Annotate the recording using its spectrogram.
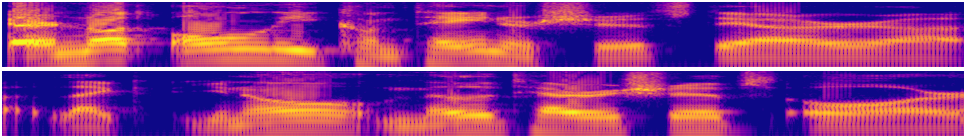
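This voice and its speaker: With a German accent, a man speaks at a moderate pace in a medium pitch with a dark, mellow tone. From northern Germany, near Wilhelmshaven. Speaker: subscriber interviewed about his city. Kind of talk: casual chat. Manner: halting, hesitant non-native English.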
